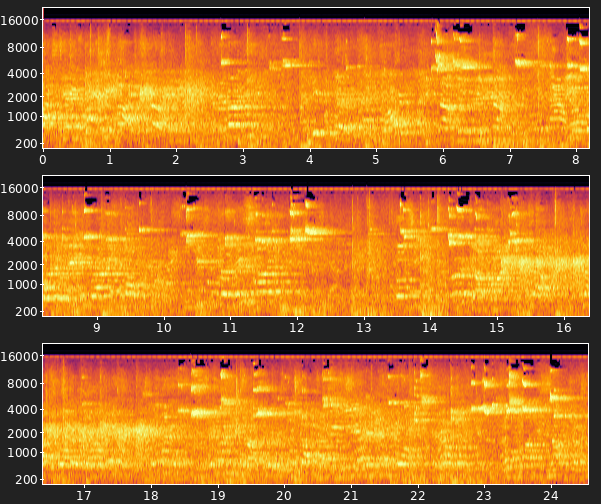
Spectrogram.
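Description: Basketball dribbled on a hardwood gym floor, with sneakers squeaking and indistinct voices of players and spectators, all echoing in a large gym.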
